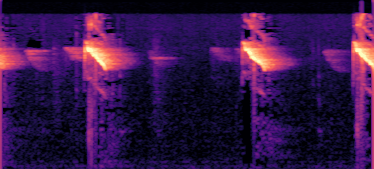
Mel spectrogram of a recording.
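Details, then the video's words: Female Oriental white-eye call used to trigger male song: loud high chirps falling in pitch, three main notes plus faint short peeps, clean quiet background. "pleci betina untuk merangsang bunyi pleci bahan"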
